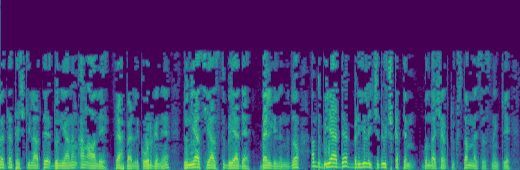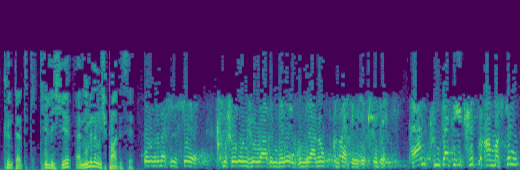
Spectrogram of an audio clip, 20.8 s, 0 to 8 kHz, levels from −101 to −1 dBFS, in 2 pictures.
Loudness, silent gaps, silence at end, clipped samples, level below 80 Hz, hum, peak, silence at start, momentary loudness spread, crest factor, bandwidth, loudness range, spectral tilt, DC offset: -19 LUFS; none; 0 s; under 0.1%; -42 dBFS; none; -4 dBFS; 0 s; 9 LU; 14 dB; 5.8 kHz; 4 LU; -11.5 dB/octave; under 0.1%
